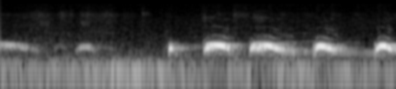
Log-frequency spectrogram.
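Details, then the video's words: Loud, melodious spotted dove calling. Faint opening coos give way to a rapid run of four or five strong, rounded, downslurred coos in the second half, over a low indoor hum. "SUARA BURUNG DERKUKU ( suara keras )"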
